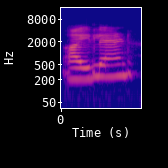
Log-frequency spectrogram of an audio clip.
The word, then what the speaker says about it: island: Words are island, debris, isle. Next silent letter is W.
